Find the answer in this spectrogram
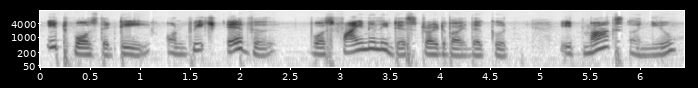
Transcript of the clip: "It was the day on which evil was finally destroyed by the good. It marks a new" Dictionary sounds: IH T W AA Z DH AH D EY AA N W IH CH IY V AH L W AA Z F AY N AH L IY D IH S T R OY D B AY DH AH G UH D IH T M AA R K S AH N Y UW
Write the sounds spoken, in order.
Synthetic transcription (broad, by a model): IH T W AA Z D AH D EY AA N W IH CH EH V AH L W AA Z F AY N AH L IY D IH S T R OY D B AY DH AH G UH D IH T M AA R K S AH N Y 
